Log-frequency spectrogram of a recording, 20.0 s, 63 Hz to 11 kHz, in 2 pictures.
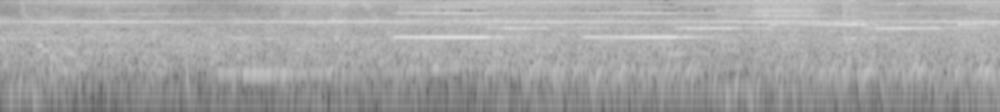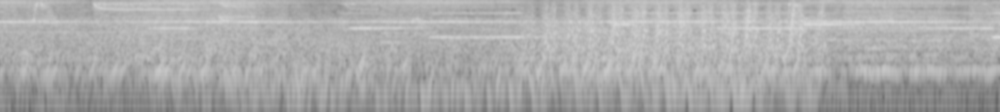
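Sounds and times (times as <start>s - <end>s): crackling rushing noise: 0.0s - 18.6s
constant high whistle: 0.0s - 20.0s
downward-sliding high tones: 0.0s - 20.0s.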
